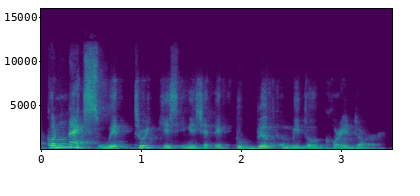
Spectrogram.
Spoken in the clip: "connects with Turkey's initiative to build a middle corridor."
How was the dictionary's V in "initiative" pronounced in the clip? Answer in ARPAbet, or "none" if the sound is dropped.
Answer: F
